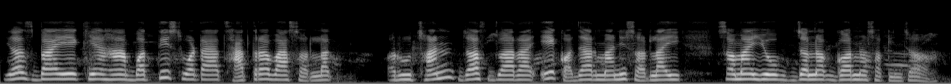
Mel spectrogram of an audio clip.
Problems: constant background noise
